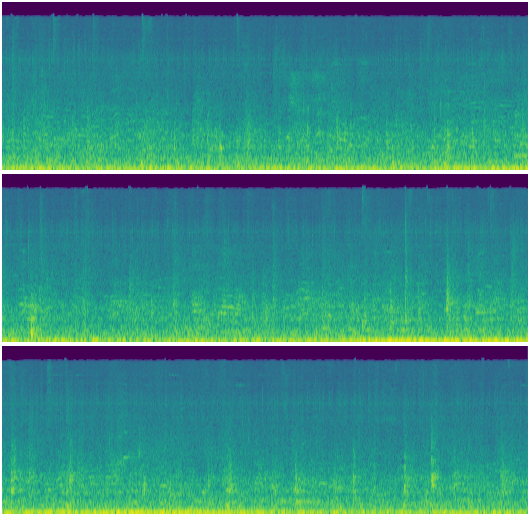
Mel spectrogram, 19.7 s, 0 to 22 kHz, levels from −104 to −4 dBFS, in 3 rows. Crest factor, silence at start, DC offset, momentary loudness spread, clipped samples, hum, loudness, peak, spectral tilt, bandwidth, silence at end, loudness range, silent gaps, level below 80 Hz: 18 dB; 0 s; under 0.1%; 5 LU; under 0.1%; none; -25 LUFS; -2 dBFS; -6 dB/octave; 16 kHz; 0 s; 3 LU; none; -20 dBFS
